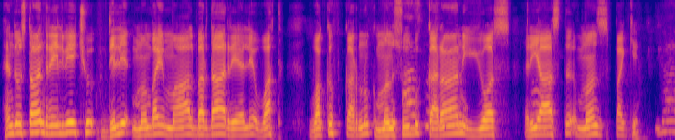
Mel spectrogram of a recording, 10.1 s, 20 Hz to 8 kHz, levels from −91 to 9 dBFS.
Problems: none marked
